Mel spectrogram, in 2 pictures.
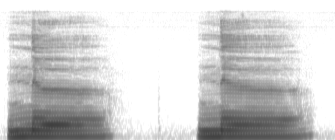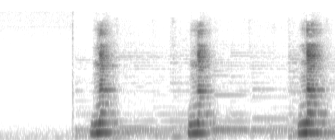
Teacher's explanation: this sound is not aspirated just as in the English word nurse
